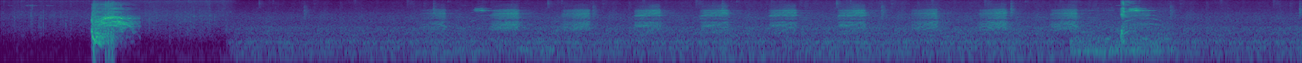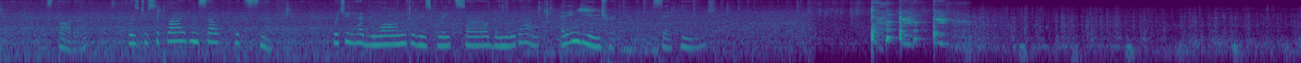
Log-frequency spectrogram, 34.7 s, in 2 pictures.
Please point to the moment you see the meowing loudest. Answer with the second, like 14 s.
15 s.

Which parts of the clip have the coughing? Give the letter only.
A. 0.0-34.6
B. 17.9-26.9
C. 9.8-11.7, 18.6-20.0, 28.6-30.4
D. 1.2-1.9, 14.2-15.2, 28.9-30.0
D.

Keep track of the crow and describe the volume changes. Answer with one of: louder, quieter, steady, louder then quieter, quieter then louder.
steady.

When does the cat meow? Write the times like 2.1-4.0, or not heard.
5.5-7.4, 14.2-15.7, 24.2-26.1.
